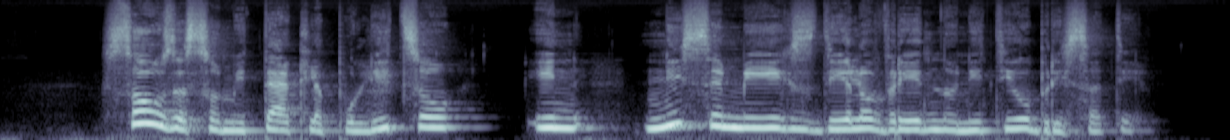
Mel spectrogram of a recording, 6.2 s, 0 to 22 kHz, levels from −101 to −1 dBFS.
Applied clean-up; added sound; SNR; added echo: neural mask model Resemble Enhance denoiser.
